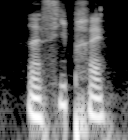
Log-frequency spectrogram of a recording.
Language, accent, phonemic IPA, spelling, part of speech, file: French, France, /si.pʁɛ/, cyprès, noun, Fr-cyprès.ogg
- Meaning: cypress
